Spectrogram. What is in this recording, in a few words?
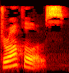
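"Draw close", English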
